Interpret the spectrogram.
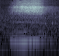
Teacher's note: if I'm saying z, there is a vibration in my throat, and this is the identification of voiced sound.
